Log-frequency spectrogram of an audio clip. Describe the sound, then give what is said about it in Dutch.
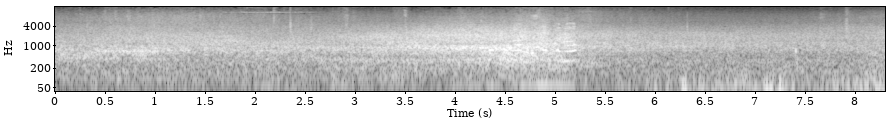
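Steady roadside traffic rumble with a bus or heavy vehicle swelling louder midway before receding, wind buffeting the microphone and faint voices underneath. “Oh, maar ik moet de bus in.”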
